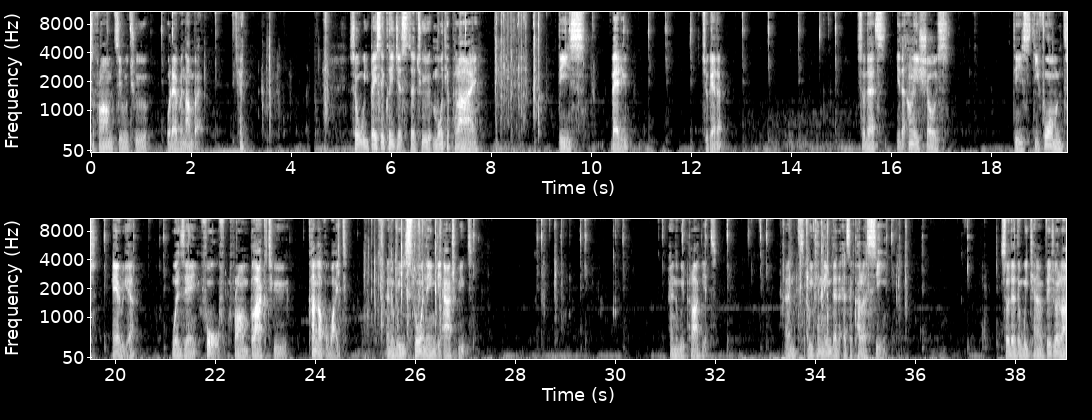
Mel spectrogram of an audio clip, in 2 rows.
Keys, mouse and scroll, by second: 0.2-3.0 typing, 0.4-0.8 drag, 1.4 click, 2.5 right click, 4.4 ctrl+alt+shift+q, 7.0 click, 9.9 alt+click, 11.2 click, 12.0 click, 13.1 click, 14.2 drag, 16.5-18.8 middle drag, 18.8 click, 19.1 click, 20.0-21.0 middle drag, 21.0 click, 25.2 ctrl+a, 28.5 click, 28.8 g, 30.2 click, 31.9 click, 32.9-35.6 drag, 35.7 x, 36.2-37.4 middle drag, 37.4-38.0 scroll down 9, 38.0-39.0 middle drag.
